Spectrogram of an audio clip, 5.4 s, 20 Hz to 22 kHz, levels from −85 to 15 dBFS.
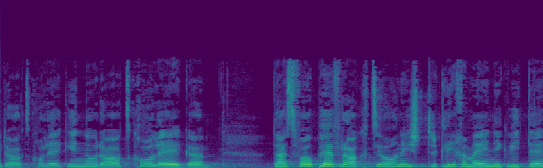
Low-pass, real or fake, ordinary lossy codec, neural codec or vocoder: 14.4 kHz; real; MP3, 64 kbps; none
